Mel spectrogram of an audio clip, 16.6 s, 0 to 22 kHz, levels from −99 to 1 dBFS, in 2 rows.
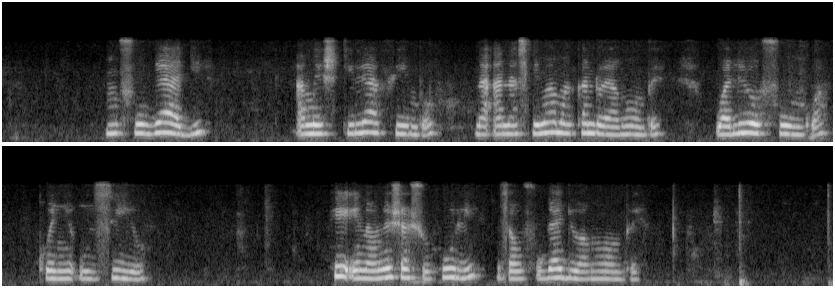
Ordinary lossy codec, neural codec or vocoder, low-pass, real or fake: Opus, 16 kbps; none; 7.2 kHz; real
